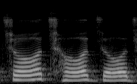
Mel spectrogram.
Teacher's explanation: च छ ज झ, ये स्पर्श संघर्षी व्यंजन होते हैं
